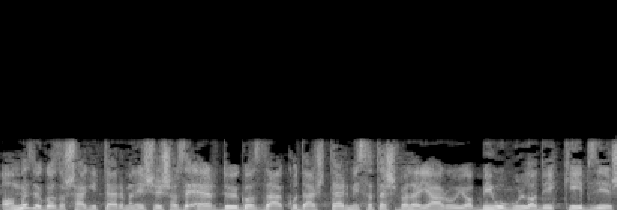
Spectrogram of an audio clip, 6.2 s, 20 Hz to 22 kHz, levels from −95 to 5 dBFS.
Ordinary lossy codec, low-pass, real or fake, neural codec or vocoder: none; 7.2 kHz; real; none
